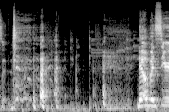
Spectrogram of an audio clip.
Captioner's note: laughs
